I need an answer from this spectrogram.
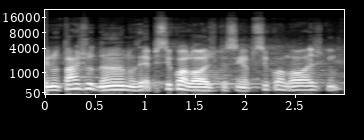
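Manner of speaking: low-pitched mock self-soothing; strained self-reassurance. Sick preacher telling himself it's in his head, low and uneasy. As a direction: talk yourself down, deep and tense.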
